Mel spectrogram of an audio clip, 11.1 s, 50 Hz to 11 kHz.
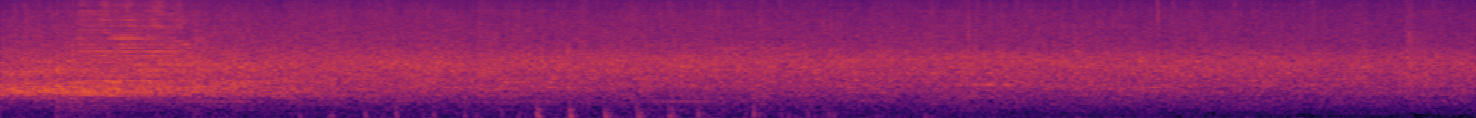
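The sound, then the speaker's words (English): Applause from a Proms concert audience honouring the performing artists forms a dense, even patter of many hands clapping, a little louder at the start and then holding steady to the end. “let's put our hands together and let's give a big round of applause to the hundreds of artists who have made this year's Proms the most successful ever with 57 sold-out performances. Let's hear it for everybody.”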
